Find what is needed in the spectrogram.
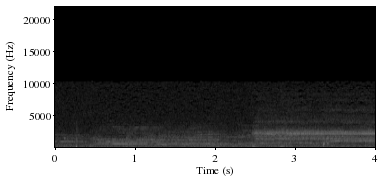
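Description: Faint crowd voices and shouts echo in a school gymnasium. About two and a half seconds in, the end-of-game buzzer starts: a steady, high electronic tone that holds as time runs out.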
